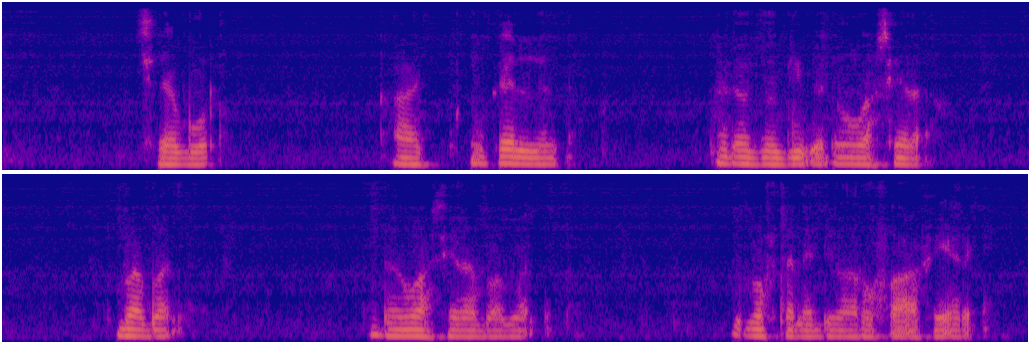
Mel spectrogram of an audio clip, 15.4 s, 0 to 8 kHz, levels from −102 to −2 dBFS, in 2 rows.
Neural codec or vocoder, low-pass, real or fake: codec, 24 kHz, 6 kbps, HILCodec; 7.2 kHz; fake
